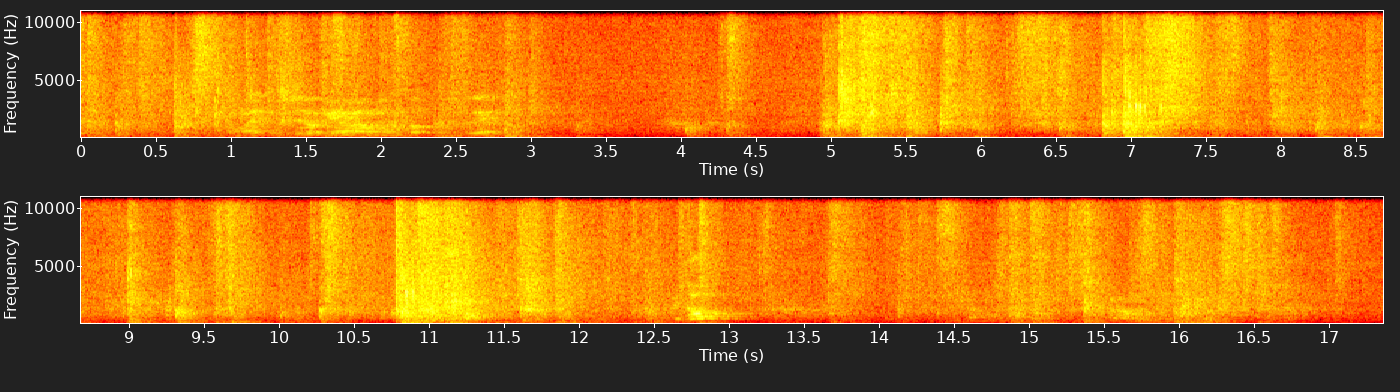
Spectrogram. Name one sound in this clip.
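Bare feet shuffle and thump on a mat.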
